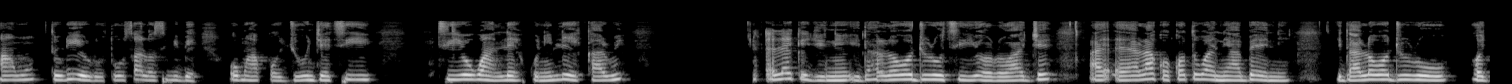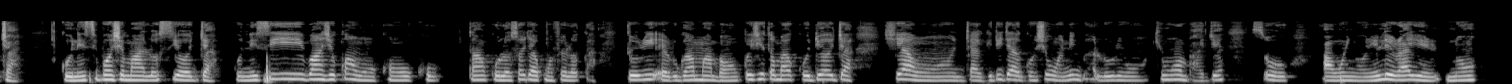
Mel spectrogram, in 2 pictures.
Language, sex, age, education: Yoruba, female, 15-29, secondary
